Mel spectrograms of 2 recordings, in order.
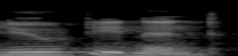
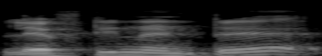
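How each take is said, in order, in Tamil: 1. முதல் எழுத்து 'loo' போல ஒலிக்கிறது. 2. முதல் எழுத்து 'left' போல ஒலிக்கிறது. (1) "அமெரிக்கன் இங்கிலீஷ்ல ... லியூட்டினன்ட் அப்டின்னு ப்ரொனன்ஸ் பண்ணுவாங்க" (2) "நம்ம லெப்டினன்ட்ன்னு சொல்லுவோம்"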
